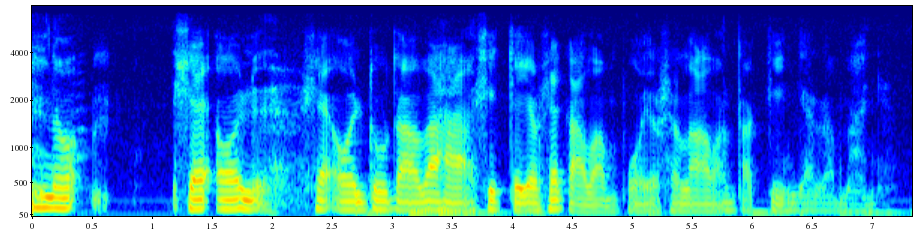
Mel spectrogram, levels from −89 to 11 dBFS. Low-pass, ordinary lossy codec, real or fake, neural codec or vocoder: 7.2 kHz; none; fake; vocoder, 44.1 kHz, 128 mel bands every 256 samples, BigVGAN v2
